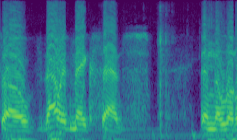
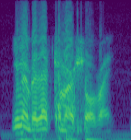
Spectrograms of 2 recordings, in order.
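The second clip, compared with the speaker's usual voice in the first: ordinary delivery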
